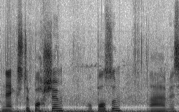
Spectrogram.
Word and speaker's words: Bosham: And the key to Fishbourne Roman Palace is that it's right next to Bosham, or Bosham as it's pronounced, and this is a water inlet from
